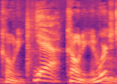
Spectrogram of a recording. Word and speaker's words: Kconee: So Coney, but it's just pronounced Coney.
